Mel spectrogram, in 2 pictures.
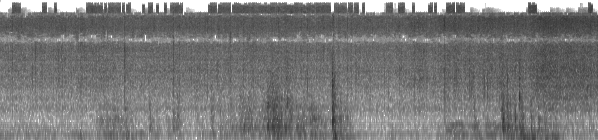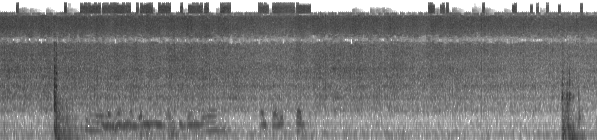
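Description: Mushrooms fry in a pan for a cream and mushroom sauce for Greek meatballs, a continuous close sizzle with occasional stirring knocks and scrapes; no speech over it.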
